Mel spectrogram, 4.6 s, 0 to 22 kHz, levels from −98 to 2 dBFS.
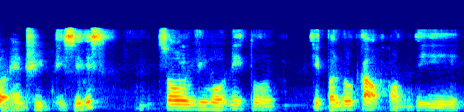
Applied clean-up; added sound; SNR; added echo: neural mask model DeepFilterNet 3.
